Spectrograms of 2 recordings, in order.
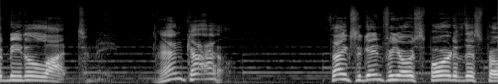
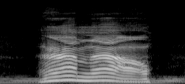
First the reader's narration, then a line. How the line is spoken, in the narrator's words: I remarked dryly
